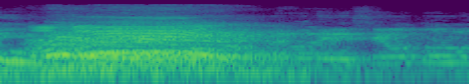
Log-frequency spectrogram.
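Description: A congregation's loud shout in reply, one drawn-out cry of many voices that swells and dies away within about a second.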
